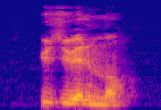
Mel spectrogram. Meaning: usually, commonly
- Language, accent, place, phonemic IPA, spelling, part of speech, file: French, France, Lyon, /y.zɥɛl.mɑ̃/, usuellement, adverb, LL-Q150 (fra)-usuellement.wav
